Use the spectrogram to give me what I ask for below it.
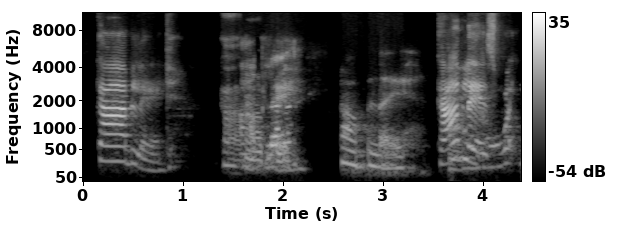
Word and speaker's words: cable: Oh, no such thing as a silent E, ever. So this is pronounced cable.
